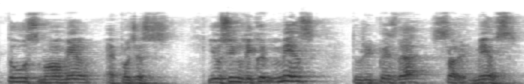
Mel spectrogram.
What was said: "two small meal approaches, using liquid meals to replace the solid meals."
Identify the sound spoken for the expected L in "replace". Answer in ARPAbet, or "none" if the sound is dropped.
none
